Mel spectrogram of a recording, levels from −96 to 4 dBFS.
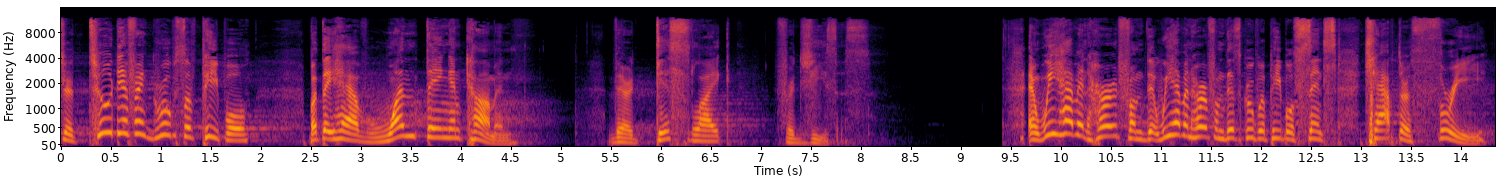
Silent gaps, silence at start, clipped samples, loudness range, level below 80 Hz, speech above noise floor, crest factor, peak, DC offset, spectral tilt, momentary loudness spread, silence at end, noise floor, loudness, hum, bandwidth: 9.12-9.16 s; 0 s; under 0.1%; 7 LU; -52 dBFS; 66 dB; 20 dB; -2 dBFS; under 0.1%; -4.5 dB/octave; 13 LU; 0.1 s; -89 dBFS; -23 LUFS; none; 12.5 kHz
